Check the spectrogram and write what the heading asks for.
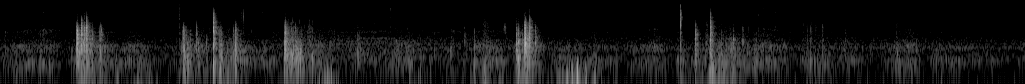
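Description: Handling noise from a bundle of LED pixel strings on a wooden workbench: about eight short, irregular clicks, knocks and rustles as one string set is unplugged from its connector and another is plugged in.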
